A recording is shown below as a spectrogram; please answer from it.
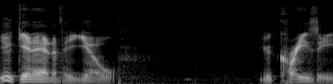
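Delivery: low, fake put-on American accent. Show host telling listeners who don't wash their hands to leave, in a put-on American accent. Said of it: "I'm doing my American accent again".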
